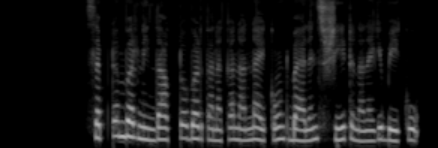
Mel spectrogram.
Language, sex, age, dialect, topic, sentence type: Kannada, female, 36-40, Coastal/Dakshin, banking, question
